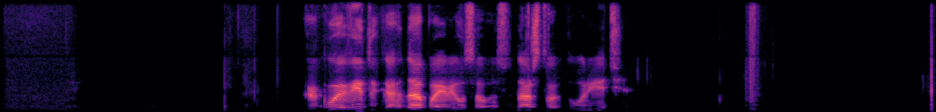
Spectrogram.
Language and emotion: Russian, neutral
